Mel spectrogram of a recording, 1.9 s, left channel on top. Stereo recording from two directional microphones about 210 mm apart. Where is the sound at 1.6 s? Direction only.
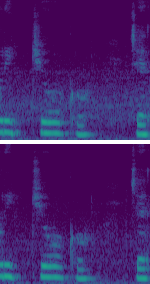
5° left (ahead or behind).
